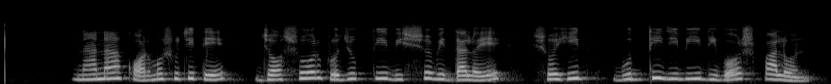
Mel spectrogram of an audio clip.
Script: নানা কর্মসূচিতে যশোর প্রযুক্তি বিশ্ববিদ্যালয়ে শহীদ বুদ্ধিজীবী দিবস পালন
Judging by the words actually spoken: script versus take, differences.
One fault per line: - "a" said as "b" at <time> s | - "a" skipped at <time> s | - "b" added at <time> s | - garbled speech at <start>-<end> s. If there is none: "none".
none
